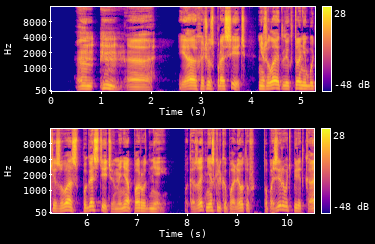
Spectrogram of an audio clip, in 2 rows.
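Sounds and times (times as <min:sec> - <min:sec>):
speech: 0:00.5 - 0:01.4, 0:02.6 - 0:10.5
man clearing his throat: 0:00.5 - 0:02.2.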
